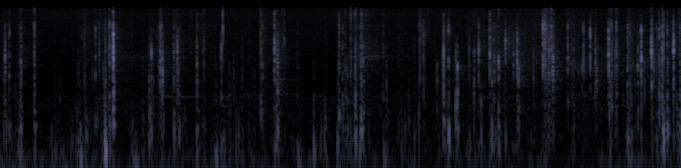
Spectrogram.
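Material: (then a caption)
Plastic foil. A blue and yellow plastic/foil snack bag is scratched and crinkled with long nails and fingertips. Quiet, rapid crackles and sharp scratchy ticks fire off in irregular bursts, with a low rustling body under bright, crisp clicks that stop almost instantly.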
